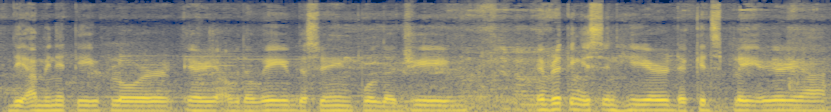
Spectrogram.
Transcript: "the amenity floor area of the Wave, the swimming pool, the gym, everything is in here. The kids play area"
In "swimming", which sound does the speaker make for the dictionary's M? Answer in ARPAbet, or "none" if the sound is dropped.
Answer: none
